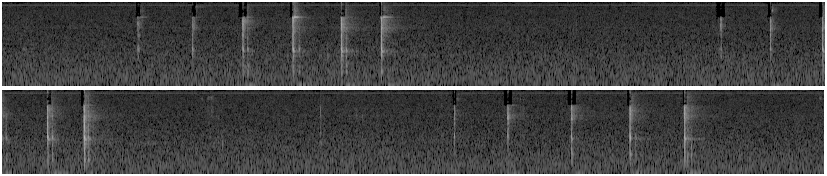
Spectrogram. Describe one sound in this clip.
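Small metal nails clink sharply against each other in bursts.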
